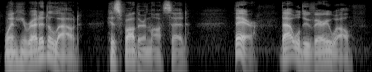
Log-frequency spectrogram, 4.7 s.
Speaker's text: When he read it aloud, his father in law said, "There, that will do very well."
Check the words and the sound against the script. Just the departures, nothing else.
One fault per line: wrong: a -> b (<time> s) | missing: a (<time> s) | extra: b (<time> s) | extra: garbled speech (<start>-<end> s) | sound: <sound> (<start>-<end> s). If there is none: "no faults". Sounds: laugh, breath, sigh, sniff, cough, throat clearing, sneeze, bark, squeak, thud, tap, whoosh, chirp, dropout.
no faults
